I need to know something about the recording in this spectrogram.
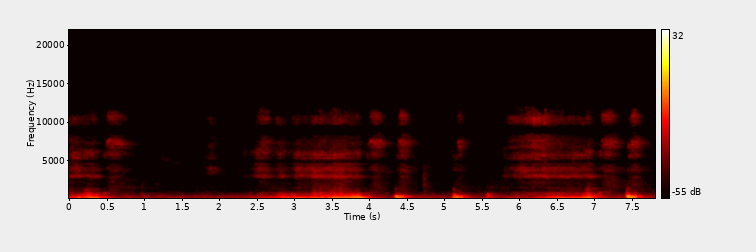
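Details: A sleeping female English Bulldog snores heavily and lets out soft, muffled woofs every second or so; owner says her tummy was barking too. Aliso Viejo, California, December 18, 2022.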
